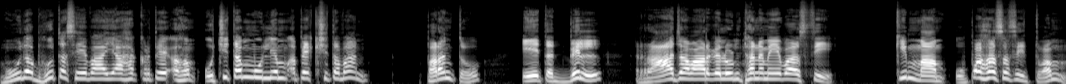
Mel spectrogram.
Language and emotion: Sanskrit, angry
